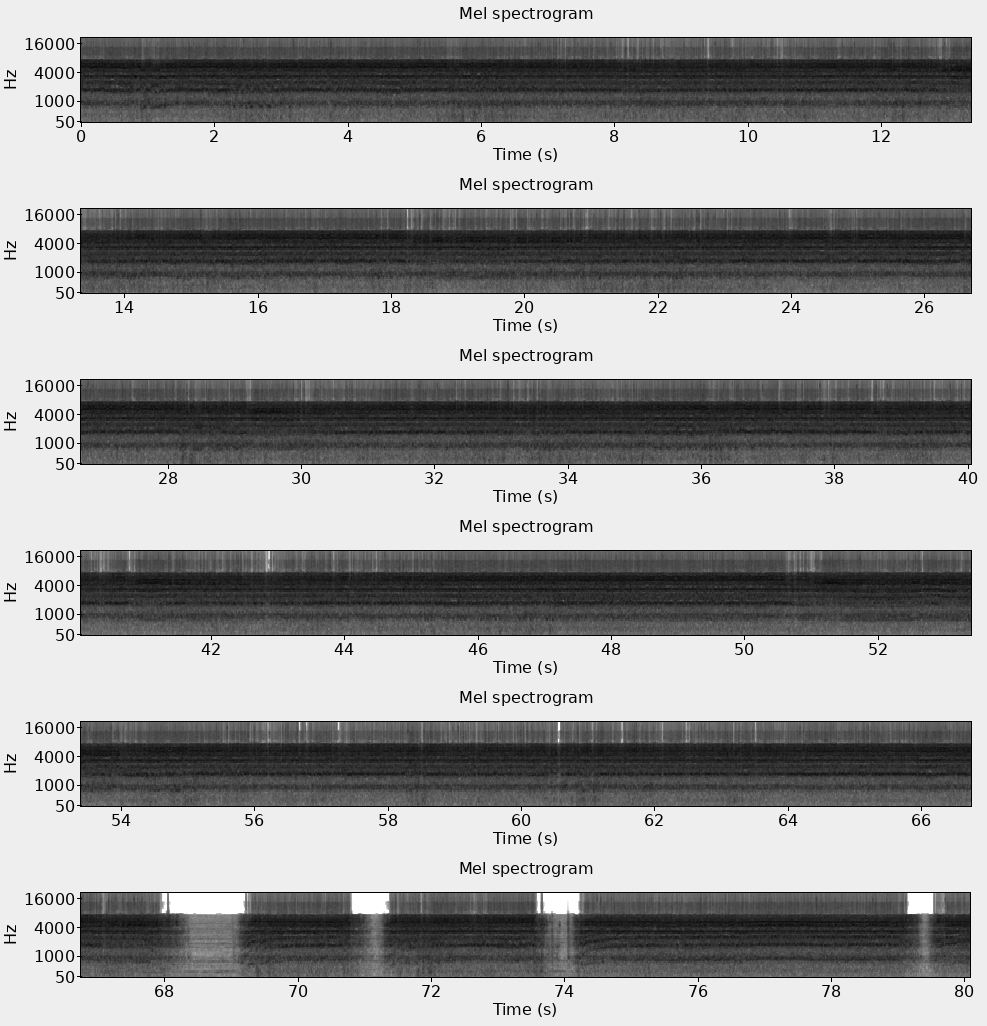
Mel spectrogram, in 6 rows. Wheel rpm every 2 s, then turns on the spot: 220, 220, 230, 230, 230, 230, 230, 230, 230, 220, 230, 230, 230, 230, 220, 220, 230, 230, 230, 230, 230, 230, 230, 210, 210, 210, 220, 220, 230, 230, 230, 230, 230, 210, 60, 140, 190, 160, 220, 160.
none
